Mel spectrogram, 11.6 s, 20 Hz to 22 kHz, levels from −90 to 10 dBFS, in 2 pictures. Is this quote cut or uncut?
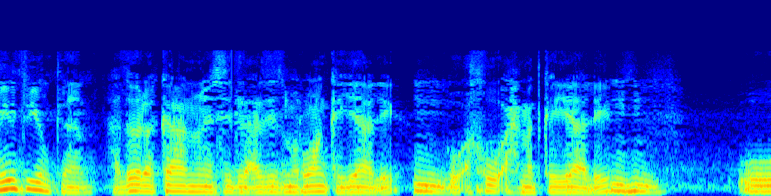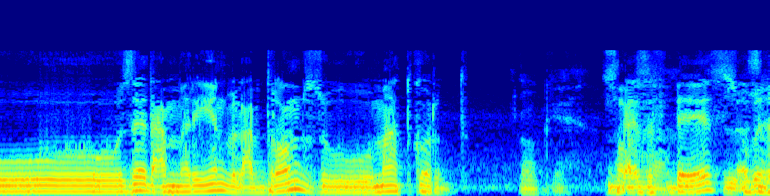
uncut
